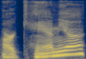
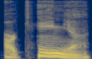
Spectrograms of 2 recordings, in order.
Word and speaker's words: Arkanya: So the girl from Arkanya, and last week, I think I was pronouncing it Arkanya, and I really thought that that's how it was going to be, but I watched a dev vlog about the game, and they kept pronouncing it Arkanya. Oh. And I was like, I guess that works, because arcane, that makes sense.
